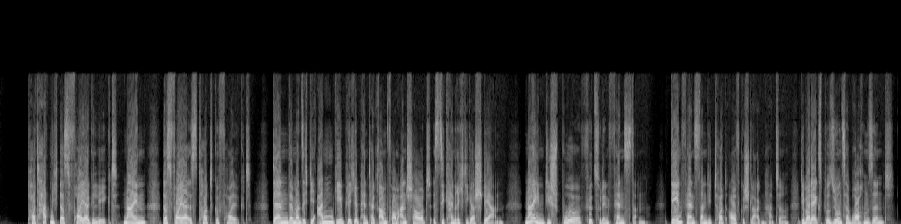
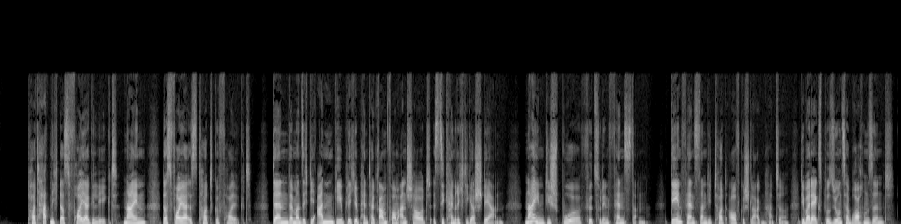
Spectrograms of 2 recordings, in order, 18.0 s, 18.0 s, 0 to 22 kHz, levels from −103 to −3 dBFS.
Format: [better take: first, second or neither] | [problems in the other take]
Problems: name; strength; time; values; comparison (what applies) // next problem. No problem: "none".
second | distortion; slight; 10 dB below the speech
